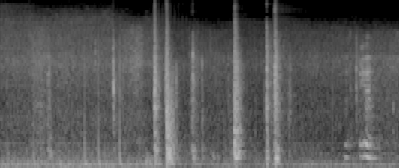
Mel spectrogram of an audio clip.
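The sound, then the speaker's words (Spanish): A man closes the door of a room with a series of sharp clicks and thuds, the latch and frame knocking several times in quick succession against a low background hum. “Él deposita su caja sobre un aparador y cierra la puerta.”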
